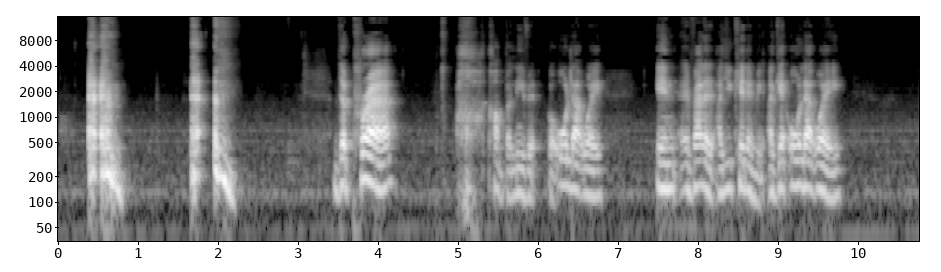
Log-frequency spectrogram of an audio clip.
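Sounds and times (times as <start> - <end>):
person clearing their throat: 0.4 - 0.9, 1.6 - 2.3
speech: 2.0 - 2.2, 3.4 - 4.2, 5.0 - 6.9, 7.5 - 9.9.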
